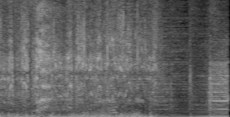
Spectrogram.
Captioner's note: grunts; upbeat rock music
